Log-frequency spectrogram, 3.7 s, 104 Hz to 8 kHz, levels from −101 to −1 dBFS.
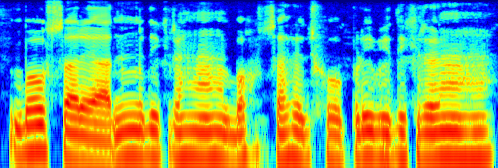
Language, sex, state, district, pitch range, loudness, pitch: Hindi, male, Jharkhand, Garhwa, 125-135 Hz, -16 LUFS, 130 Hz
